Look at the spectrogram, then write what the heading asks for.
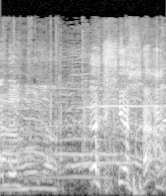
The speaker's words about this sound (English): Gonna clap it up for you.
